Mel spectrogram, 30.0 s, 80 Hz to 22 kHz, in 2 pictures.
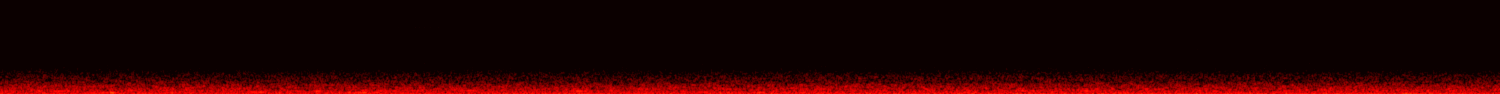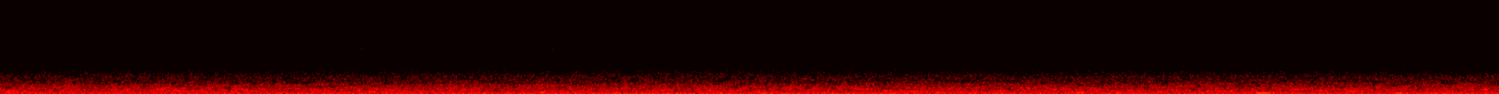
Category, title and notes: Soundscapes > Nature
Very beautiful park. Plenty of bird sounds arguably interrupted by large cargo boat ships traversing in the distance. #09:24 - Weird Sound! #09:40 - Weird Rumble! #10:00 - Bird Call 2 (DST), again #14:05 - Bird Call 7 (DST) #14:19 - Bird Call 7 (DST), again #17:54 - Bird Call 8 (DST) #18:03 - Edward the Fly #22:12 - Bird Calls Mix #00:53 - Bird Call 1 (MED) #01:09 - Edward the Fly #01:46 - Bird Call 2 (DST) #01:51 - Bird Call 1 (DST) #02:05 - Bird Call 3 (MED) #02:10 - Boat Continues Approaching #03:46 - Bird Call 4 (DST) #04:26 - Bird Call 5 (DST) #05:04 - Boat Gets Louder #05:38 - Bird Call 1 (MED) #06:58 - Me Walking Around (SORRY!) #07:08 - Bird Call 6 (MED) #07:23 - Bird Call 6 (MED) (CONT) #07:40 - Bird Call 7 (MED) (Same bird as 6?) #08:04 - Stupid Plane #08:42 - Long Bird Call Mix! #08:46 - Bird Call 8 (MED) #08:53 - Bird Call 1 (MED), again #09:05 - Bird Call 10 (MED) #09:48 - Bird Call 11 (MED) #10:21 - Bird Call 12 (MED) #10:29 - Bird Call 13 (MED) (Same bird as 13?)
